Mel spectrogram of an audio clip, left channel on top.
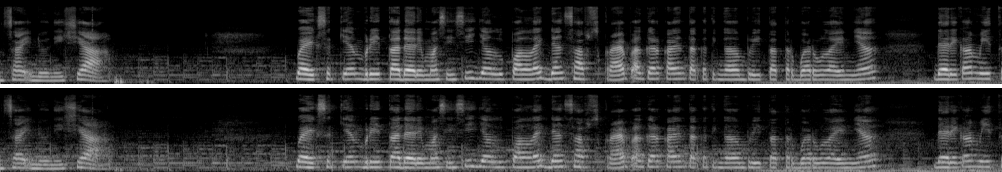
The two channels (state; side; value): normal; both; correlation 0.54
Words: Indonesia. Baik, sekian berita dari Mas Sisi. Jangan lupa like dan subscribe agar kalian tak ketinggalan berita terbaru lainnya dari kami.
